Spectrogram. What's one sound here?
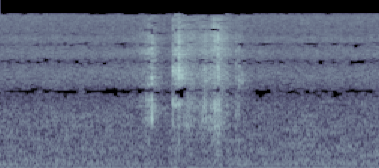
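A knife scrapes and taps against a plate while cutting a soft cake.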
